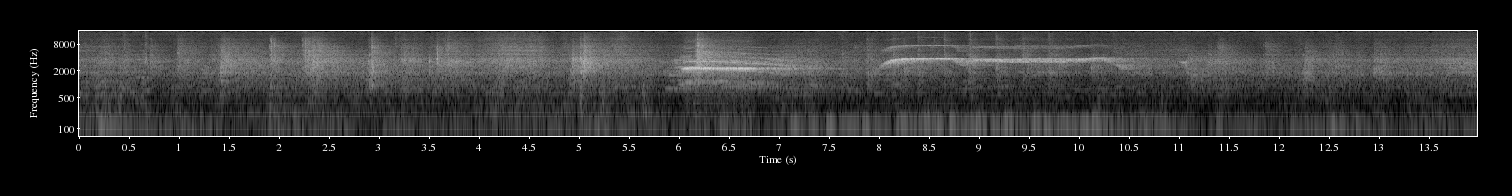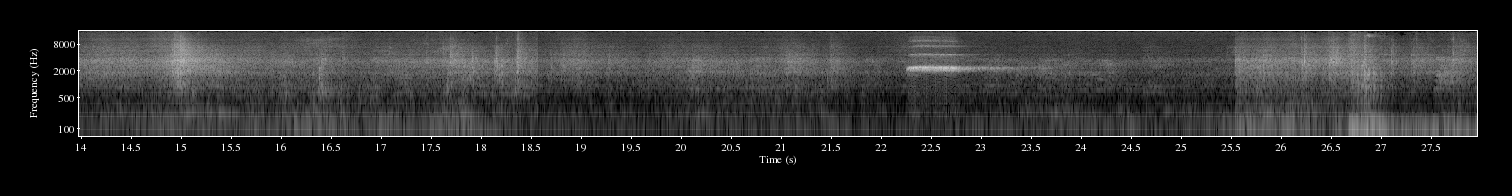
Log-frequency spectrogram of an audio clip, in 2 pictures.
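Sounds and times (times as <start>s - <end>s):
skates and sticks scraping ice: 0.0s - 8.4s, 9.0s - 22.0s
low rink rumble: 0.0s - 22.3s, 22.9s - 27.9s
referee's whistle: 22.3s - 23.3s.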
